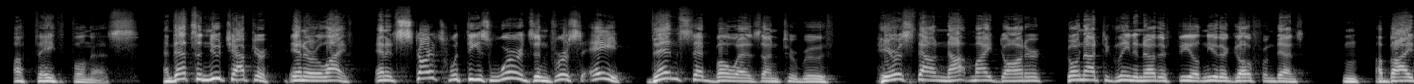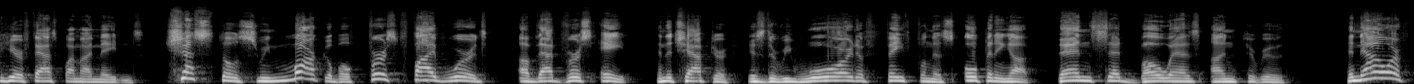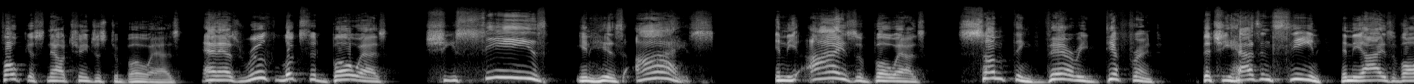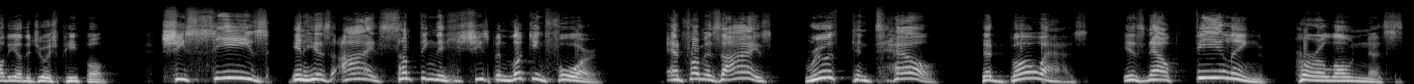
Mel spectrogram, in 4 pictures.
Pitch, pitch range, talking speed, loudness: 170 Hz, 135-210 Hz, 145 wpm, -19 LUFS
